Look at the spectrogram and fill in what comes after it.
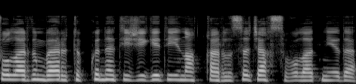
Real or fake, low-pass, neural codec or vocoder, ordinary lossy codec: real; 9.9 kHz; none; none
